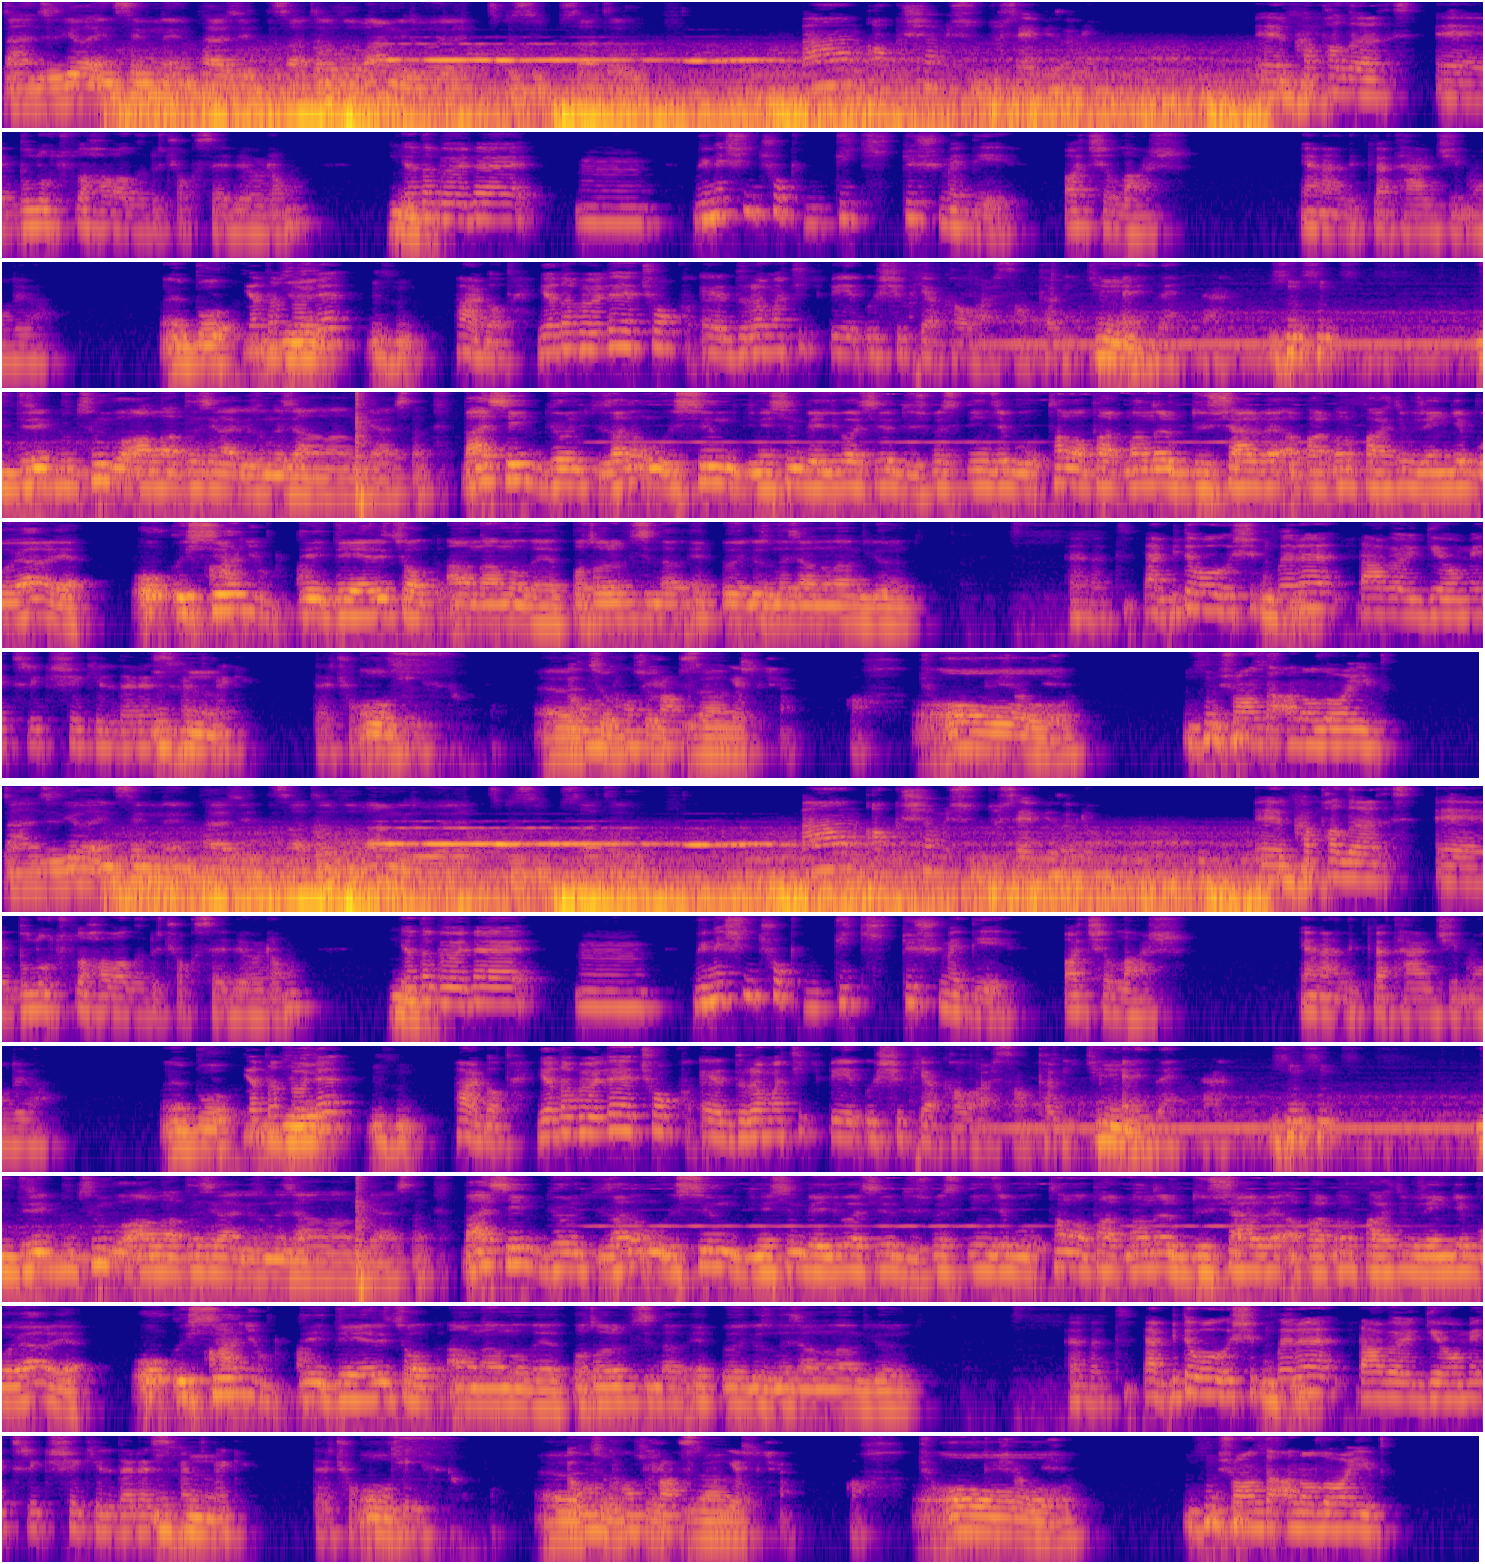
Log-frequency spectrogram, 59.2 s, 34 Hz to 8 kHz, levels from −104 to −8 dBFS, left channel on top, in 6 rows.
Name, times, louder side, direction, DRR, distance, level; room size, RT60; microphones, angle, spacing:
voice 1, 0.0-4.3 8.5-8.7 12.4-12.7 20.8-21.9 22.2-22.3 27.0-27.4 28.2-28.6 29.5-32.4 32.7-40.0 40.4-45.5 47.9-48.2 50.4-50.9 51.7-52.2 52.9-54.4 55.5-56.5 57.2-57.6, left 1 dB, 65° left, 0.9 m, -38 dB
sound 1, 0.6-8.4, equal, 85° right, 0.7 m, -30 dB
voice 2, 5.3-7.4 8.3-11.9 12.5-13.4 13.7-14.2 14.5-16.6 16.9-17.7 18.5-20.0 21.4-22.0 22.8-27.9 40.9-41.1 41.5-41.6 46.6-50.9 51.4-52.2 53.1-54.5 55.0-55.6 56.0-56.2 57.5-58.6, right 2 dB, 45° right, 0.5 m, -45 dB
sound 2, 25.7-32.4, right 1 dB, 40° left, 0.6 m, -50 dB
sound 3, 33.3-39.1, right 4 dB, 10° right, 0.7 m, -59 dB
2.7 x 2.0 x 2.3 m
head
